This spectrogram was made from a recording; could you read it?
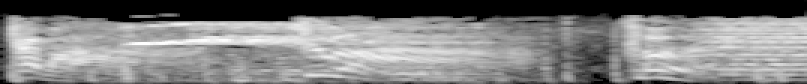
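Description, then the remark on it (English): Horses whinny loudly in a string of shrill, wavering neighs, with a brief pause before another high whinny rises and falls, and faint hoof clops underneath, as the horses smell a cat and refuse to go into a canyon. “The horses smell the cat. They won't go in that canyon.”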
